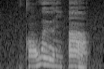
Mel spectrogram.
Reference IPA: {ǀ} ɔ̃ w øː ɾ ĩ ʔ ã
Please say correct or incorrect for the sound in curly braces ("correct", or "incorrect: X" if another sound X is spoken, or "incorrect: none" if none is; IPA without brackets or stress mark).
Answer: incorrect: t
